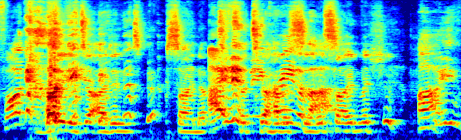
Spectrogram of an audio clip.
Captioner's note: laughs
